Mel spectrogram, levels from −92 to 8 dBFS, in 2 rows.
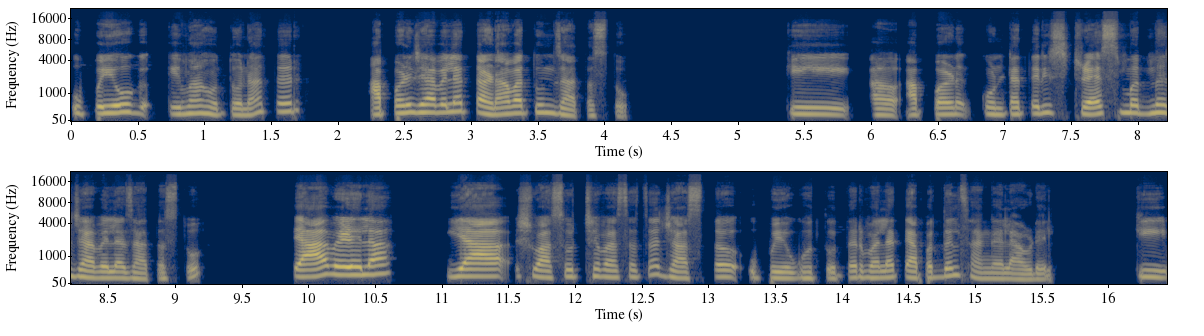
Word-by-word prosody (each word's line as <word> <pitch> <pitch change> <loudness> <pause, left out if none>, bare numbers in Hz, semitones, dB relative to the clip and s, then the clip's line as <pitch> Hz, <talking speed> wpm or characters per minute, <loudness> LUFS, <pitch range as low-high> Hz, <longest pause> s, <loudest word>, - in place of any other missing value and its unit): उपयोग 225 +3 +2 0.2
केव्हा 210 +2 -2
होतो 190 -3 -3
ना, 185 +7 -3
तर 275 +2 -1 0.5
आपण 215 +5 +1
ज्यावेळेला 255 +2 +3
तणावातून 230 +3 +2
जात 180 -6 -4
असतो. 165 - -7 1.2
की 200 -3 -1 0.2
अ, 180 -1 -1
आपण 195 +2 -1 0.2
कोणत्यातरी 200 +3 -3
स्ट्रेस 210 -1 +1
मधनं 240 0 0
ज्यावेळेला 185 -4 +1
जात 170 -2 -5
असतो. - - -8 0.7
त्यावेळेला 270 +6 +7 0.5
या 230 -1 +7 0.3
श्वासोच्छवासाचा 215 +2 -3
जास्त 180 0 -3 0.2
उपयोग 180 -1 -4
होतो. 175 -1 -7
तर 190 0 -3
मला 190 +1 -1
त्याबद्दल 195 +6 -2
सांगायला 165 -4 -5
आवडेल, 150 +1 -5 0.6
की 205 -3 -3
205 Hz, 115 wpm, -22 LUFS, 185-230 Hz, 1.2 s, त्यावेळेला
